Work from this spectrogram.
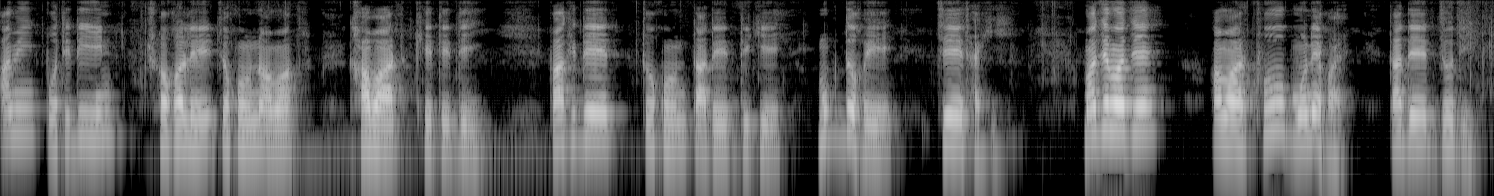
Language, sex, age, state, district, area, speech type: Bengali, male, 45-60, West Bengal, Dakshin Dinajpur, urban, spontaneous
